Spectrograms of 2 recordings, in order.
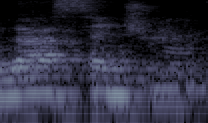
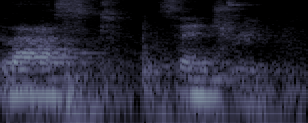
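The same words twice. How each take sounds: First: The T at the end of last is dropped. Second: The T at the end of last is pronounced. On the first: "an English speaker will remove the T" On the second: "instead of"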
